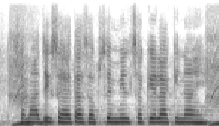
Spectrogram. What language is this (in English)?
Bhojpuri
